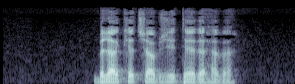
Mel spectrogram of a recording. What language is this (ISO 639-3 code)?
kur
